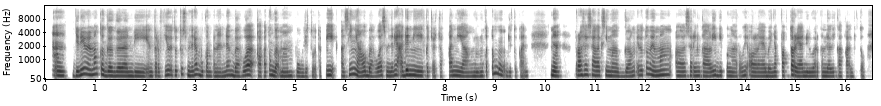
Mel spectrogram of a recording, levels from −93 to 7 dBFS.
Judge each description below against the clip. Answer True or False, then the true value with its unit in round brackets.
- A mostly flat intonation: True (2.2 semitones)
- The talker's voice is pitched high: True (205 Hz)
